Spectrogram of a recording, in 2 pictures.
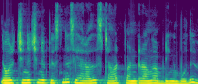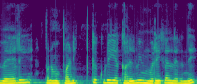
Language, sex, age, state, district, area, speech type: Tamil, female, 18-30, Tamil Nadu, Erode, rural, spontaneous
